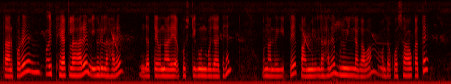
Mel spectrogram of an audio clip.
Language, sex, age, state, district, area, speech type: Santali, female, 30-45, West Bengal, Birbhum, rural, spontaneous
